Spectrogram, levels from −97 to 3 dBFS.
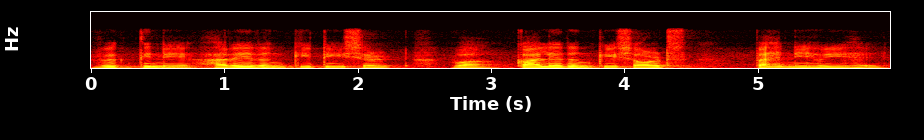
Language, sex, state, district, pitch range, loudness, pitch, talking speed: Hindi, male, Uttar Pradesh, Lucknow, 110-125 Hz, -23 LUFS, 115 Hz, 150 wpm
